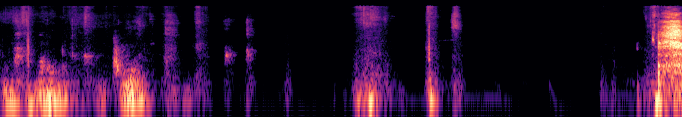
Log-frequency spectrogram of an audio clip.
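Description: A dog barks in a series of irregular bursts, a cluster of loud barks at first, then scattered shorter ones and a final sharp bark, with no voices.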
